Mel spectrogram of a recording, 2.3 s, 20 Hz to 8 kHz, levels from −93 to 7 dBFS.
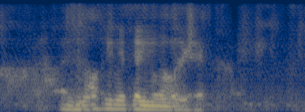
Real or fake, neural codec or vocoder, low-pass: fake; codec, 16 kHz, 1 kbps, FreqCodec, smaller model; 7.2 kHz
